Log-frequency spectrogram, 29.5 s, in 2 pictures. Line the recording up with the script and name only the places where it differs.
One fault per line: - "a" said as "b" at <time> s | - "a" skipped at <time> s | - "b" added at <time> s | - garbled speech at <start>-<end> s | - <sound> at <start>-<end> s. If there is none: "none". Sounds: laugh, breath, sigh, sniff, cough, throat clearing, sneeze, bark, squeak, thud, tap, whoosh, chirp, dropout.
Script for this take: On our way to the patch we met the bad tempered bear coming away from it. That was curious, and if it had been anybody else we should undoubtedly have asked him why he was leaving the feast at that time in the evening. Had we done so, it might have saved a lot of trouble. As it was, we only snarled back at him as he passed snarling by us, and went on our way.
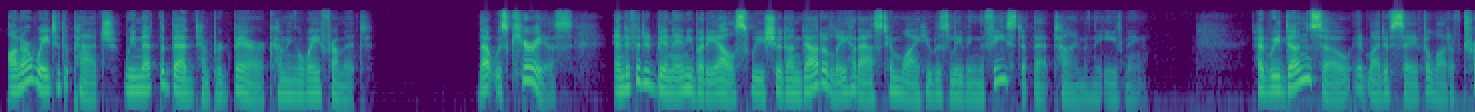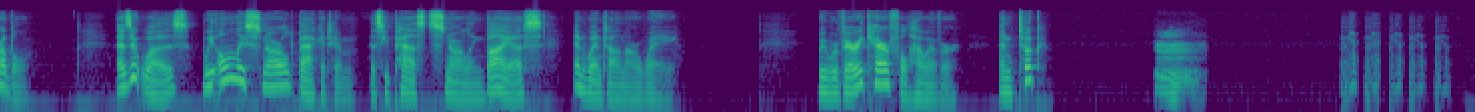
- "We were very careful however and took" added at 22.9 s
- sigh at 26.3-26.8 s
- laugh at 28.2-29.3 s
